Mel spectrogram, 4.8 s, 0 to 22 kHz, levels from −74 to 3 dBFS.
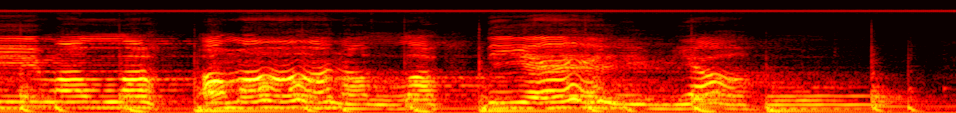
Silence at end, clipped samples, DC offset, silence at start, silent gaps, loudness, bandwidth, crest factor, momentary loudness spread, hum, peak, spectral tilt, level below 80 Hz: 0 s; under 0.1%; 1%; 0 s; none; -17 LUFS; 16 kHz; 16 dB; 10 LU; none; -2 dBFS; -6 dB/octave; -38 dBFS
